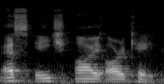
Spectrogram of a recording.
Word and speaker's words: shirk: I'll spell that out for you too, S-H-I-R-K. So nothing worse for a Muslim, from his faith perspective, nothing worse than shirk. S-H-I-R-K. Sounds like Shrek, so that's easy to remember, right?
